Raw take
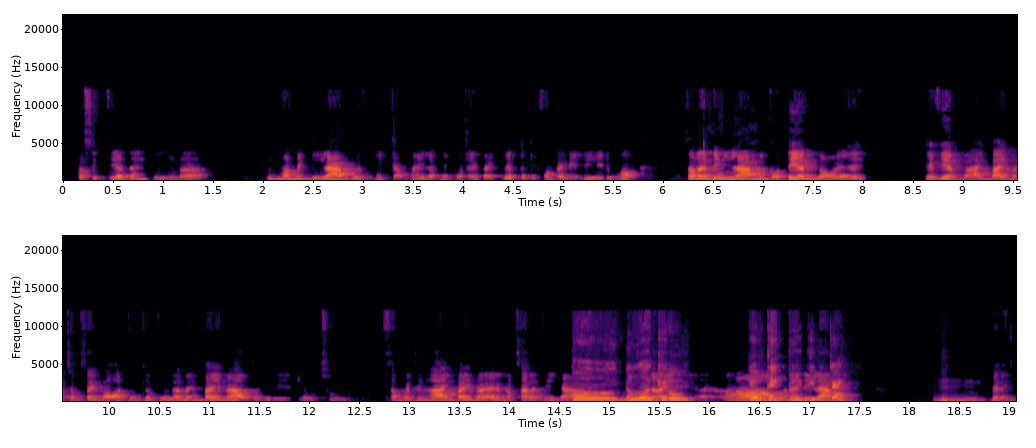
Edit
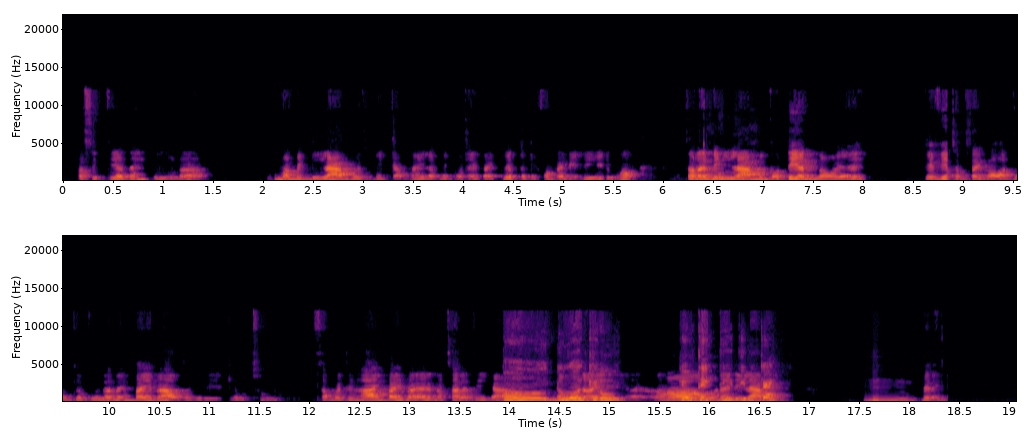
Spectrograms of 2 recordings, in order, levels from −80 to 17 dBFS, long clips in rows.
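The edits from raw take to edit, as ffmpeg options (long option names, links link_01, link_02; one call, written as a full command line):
ffmpeg -i in.wav -filter_complex "[0:a]asplit=3[link_01][link_02][link_03];[link_01]atrim=end=2.12,asetpts=PTS-STARTPTS,afade=type=out:start_time=1.33:duration=0.79[link_04];[link_02]atrim=start=2.12:end=8.842,asetpts=PTS-STARTPTS,afade=type=in:duration=0.004:curve=hsin[link_05];[link_03]atrim=start=9.528[link_06];[link_04][link_05]concat=n=2:v=0:a=1[link_07];[link_07][link_06]acrossfade=duration=0.004:curve1=hsin:curve2=hsin" out.wav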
